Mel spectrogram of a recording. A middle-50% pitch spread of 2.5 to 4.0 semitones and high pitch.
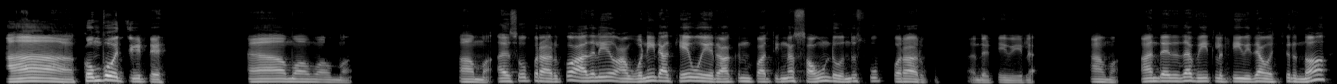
No: average, 3.7 semitones; low, 135 Hz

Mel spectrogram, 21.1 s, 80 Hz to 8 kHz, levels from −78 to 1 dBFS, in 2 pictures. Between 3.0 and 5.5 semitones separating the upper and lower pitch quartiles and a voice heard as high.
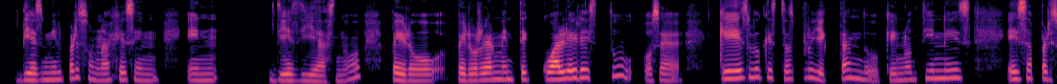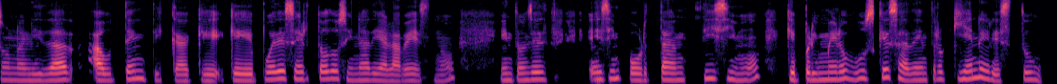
Yes: average, 3.3 semitones; high, 195 Hz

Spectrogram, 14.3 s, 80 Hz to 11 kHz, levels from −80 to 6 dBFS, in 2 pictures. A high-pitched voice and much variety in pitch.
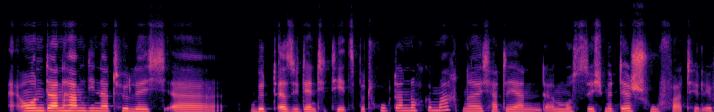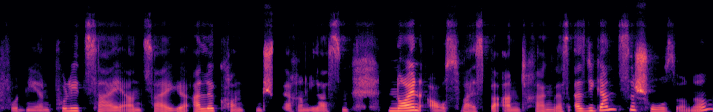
Yes: high, 205 Hz; wide, 6.8 semitones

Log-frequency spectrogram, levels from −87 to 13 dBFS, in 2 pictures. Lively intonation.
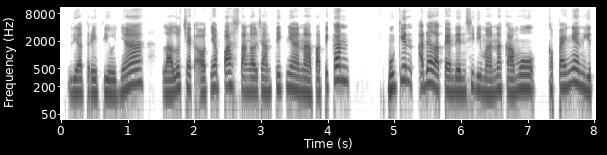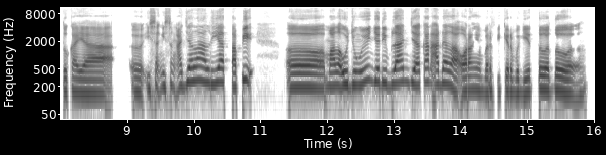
Yes: wide, 6.2 semitones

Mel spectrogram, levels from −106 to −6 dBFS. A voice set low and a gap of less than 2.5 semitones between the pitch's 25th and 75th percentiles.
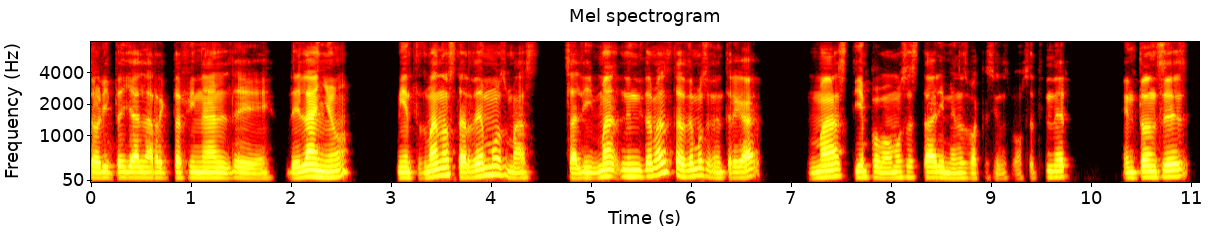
No: low, 115 Hz; average, 2.8 semitones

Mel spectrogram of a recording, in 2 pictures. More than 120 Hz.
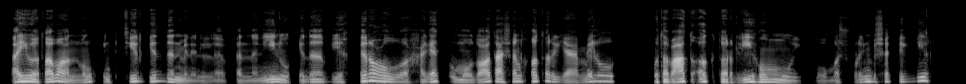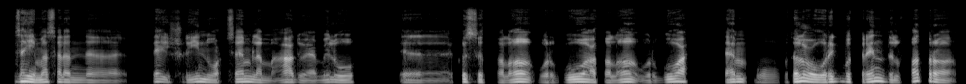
No: low, 110 Hz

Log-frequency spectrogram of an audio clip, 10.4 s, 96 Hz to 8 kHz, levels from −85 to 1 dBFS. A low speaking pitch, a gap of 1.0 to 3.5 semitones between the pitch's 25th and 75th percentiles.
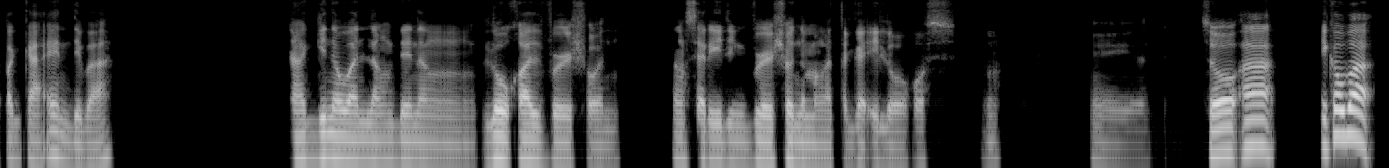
Yes: low, 100 Hz; average, 2.7 semitones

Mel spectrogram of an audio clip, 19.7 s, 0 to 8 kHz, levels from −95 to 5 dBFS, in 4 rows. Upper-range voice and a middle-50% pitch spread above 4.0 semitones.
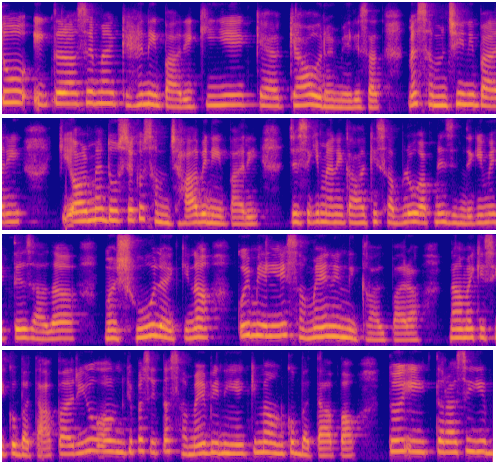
Yes: high, 235 Hz; average, 4.4 semitones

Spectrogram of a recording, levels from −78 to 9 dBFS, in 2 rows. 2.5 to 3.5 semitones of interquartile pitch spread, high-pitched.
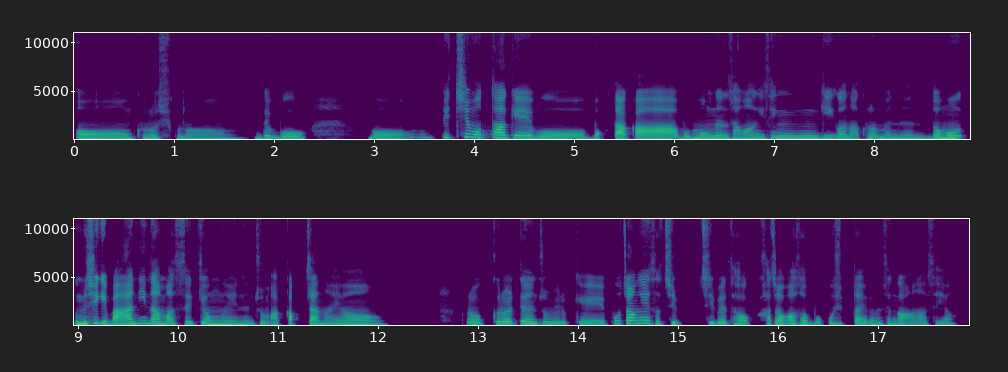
Yes: average, 3.0 semitones; high, 200 Hz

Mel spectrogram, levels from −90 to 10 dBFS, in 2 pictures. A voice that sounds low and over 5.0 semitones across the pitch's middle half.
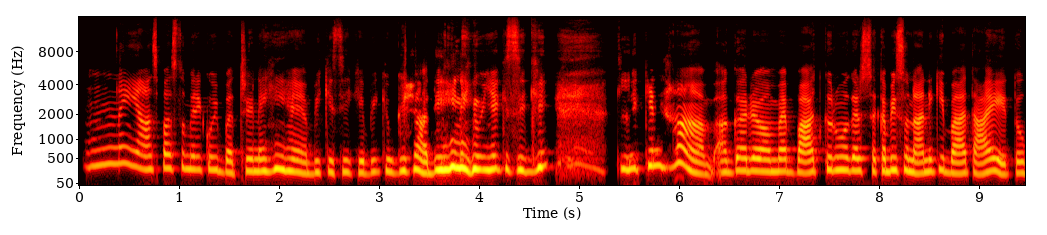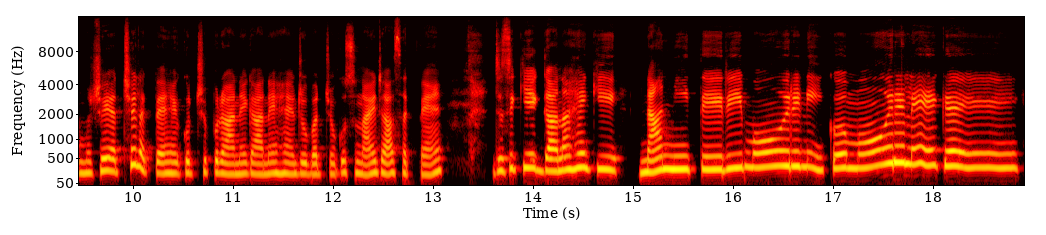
No: very high, 250 Hz; wide, 5.4 semitones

